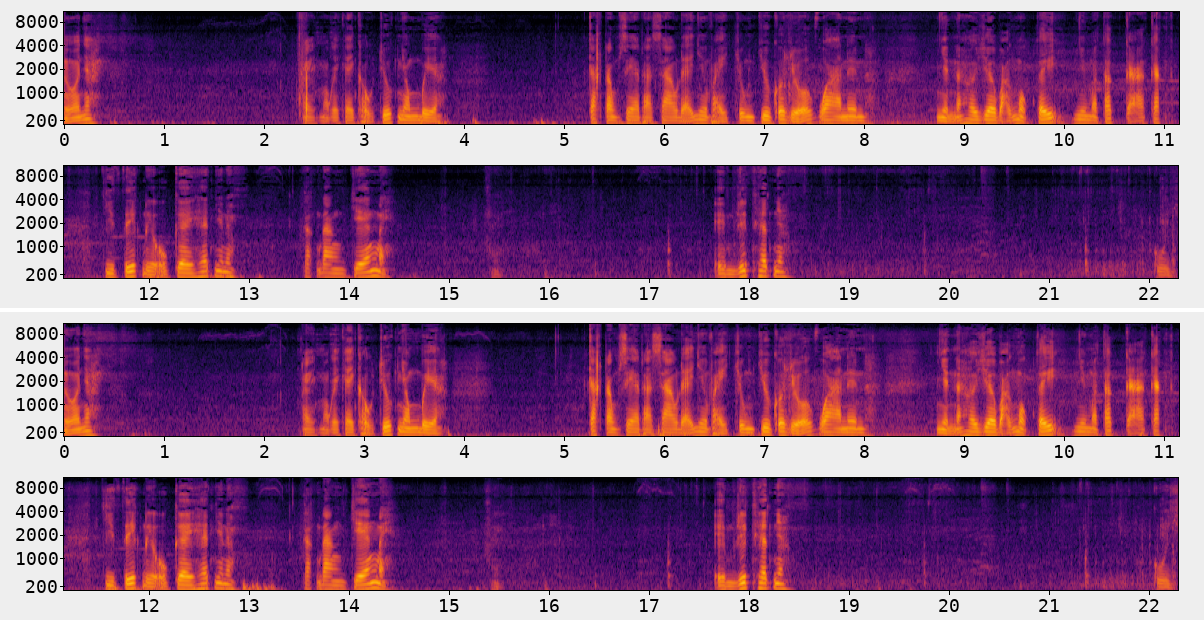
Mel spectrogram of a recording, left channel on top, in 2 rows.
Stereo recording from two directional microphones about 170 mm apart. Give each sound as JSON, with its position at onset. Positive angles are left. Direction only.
{"t": 0.0, "sound": "a sound", "side_deg": 0}
{"t": 2.3, "sound": "speech", "side_deg": -5}
{"t": 5.2, "sound": "speech", "side_deg": 5}
{"t": 17.6, "sound": "speech", "side_deg": -5}
{"t": 22.0, "sound": "speech", "side_deg": -25}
